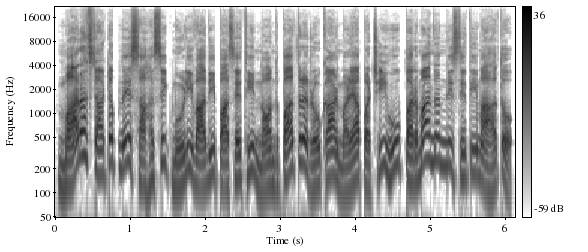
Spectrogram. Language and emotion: Gujarati, happy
